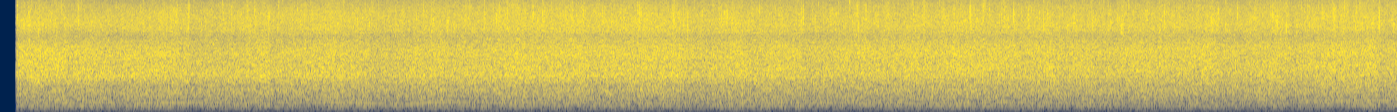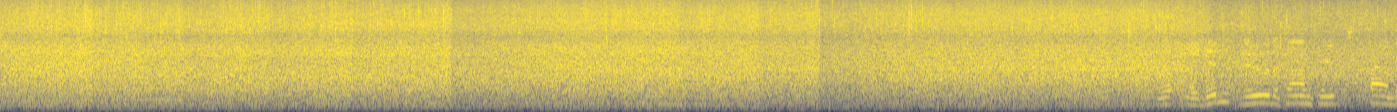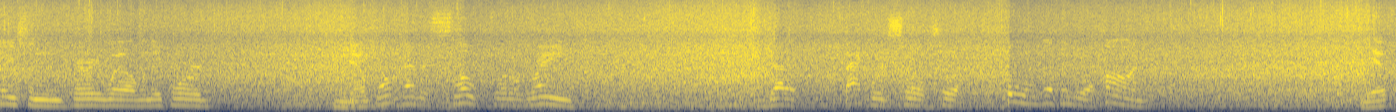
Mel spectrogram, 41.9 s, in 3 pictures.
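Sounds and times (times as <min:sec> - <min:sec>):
heavy rain on concrete: 0:00.2 - 0:41.9.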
